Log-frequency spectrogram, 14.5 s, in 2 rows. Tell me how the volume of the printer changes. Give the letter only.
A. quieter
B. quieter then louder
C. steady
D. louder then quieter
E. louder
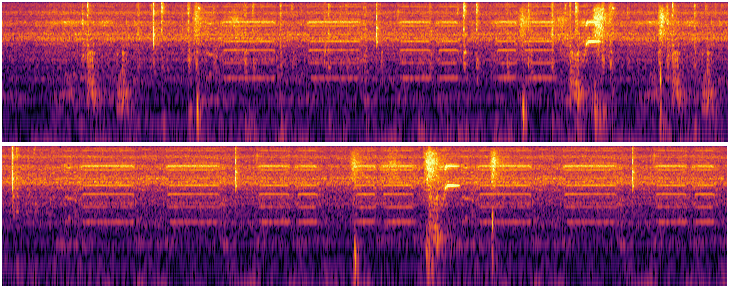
C.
